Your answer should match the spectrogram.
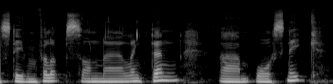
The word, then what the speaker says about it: Snyk: Just look for Stephen Phillips on LinkedIn, or Sneak, which is spelt SNYK.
